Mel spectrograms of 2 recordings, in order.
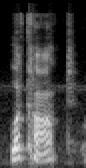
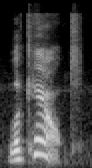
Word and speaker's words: Lecompte: think would be pronounced Lecompte. In fact, it is not pronounced Lecompte in the town. It is pronounced LeCount.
